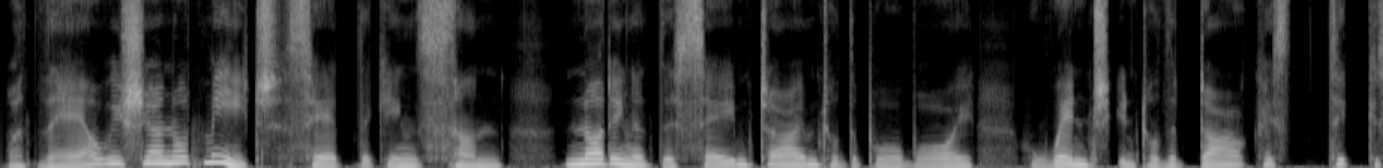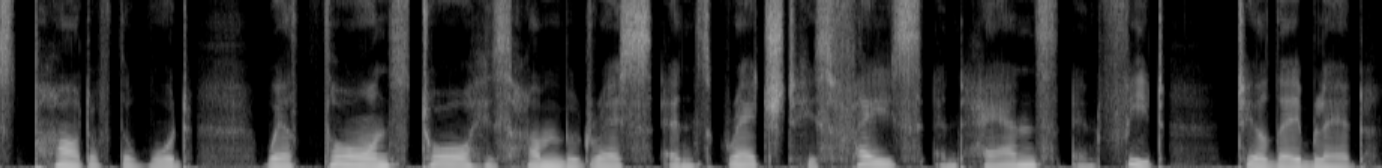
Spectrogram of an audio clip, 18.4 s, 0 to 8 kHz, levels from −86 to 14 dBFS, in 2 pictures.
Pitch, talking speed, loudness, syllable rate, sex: 180 Hz, 150 wpm, -20 LUFS, 3.4 syllables/s, female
